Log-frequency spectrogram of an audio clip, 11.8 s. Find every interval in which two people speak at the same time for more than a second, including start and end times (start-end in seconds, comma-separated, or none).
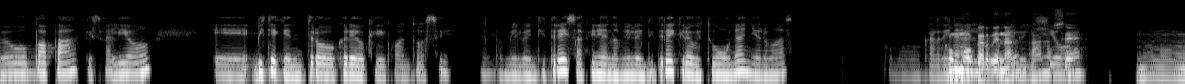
9.4-10.8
